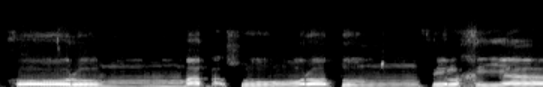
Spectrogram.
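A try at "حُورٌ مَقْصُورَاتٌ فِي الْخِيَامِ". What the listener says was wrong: Ro kurang panjang.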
